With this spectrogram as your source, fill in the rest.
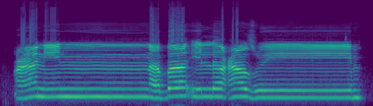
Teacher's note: سورۃ النبأ آیت نمبر 2 میں ہے عن النبأ العظیم، یہاں پر بھی دیکھیں نون مشدد ہے، نون پر ہم غنہ کریں گے، یعنی ناک میں آواز لے جائیں گے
